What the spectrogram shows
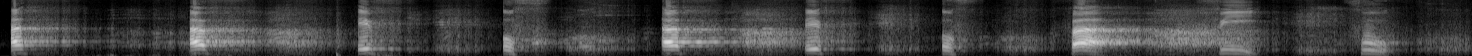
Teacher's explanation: Dia dari bibir af, tapi bersamaan dengan dua gigi kita yang bagian atas. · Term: huruf fa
